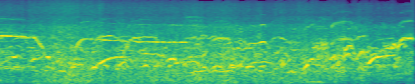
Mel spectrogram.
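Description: Many people splash loudly through shallow water.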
